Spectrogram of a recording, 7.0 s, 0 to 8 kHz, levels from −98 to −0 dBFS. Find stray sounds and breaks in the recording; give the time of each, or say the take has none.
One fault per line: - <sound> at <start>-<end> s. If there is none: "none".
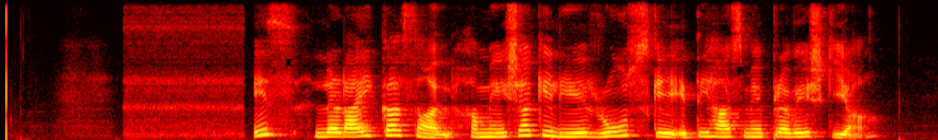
none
